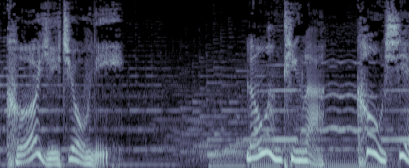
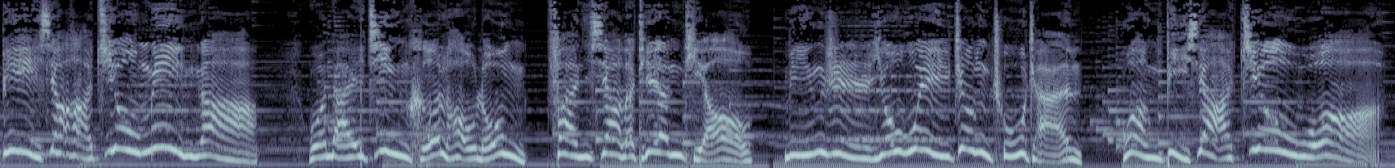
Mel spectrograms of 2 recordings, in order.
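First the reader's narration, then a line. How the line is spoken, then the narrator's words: Dragon king shouting pleadingly. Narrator (Chinese): 泾河龙王 大声叫道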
